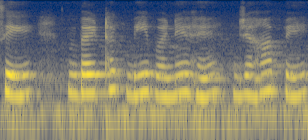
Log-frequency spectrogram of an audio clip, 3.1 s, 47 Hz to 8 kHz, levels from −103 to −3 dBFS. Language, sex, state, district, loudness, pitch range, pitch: Hindi, female, Bihar, West Champaran, -18 LUFS, 245-260 Hz, 255 Hz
